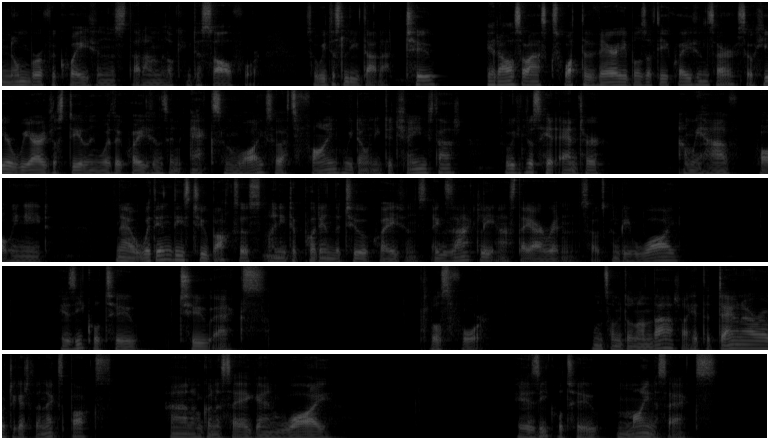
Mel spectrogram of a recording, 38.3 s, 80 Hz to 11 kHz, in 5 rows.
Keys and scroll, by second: 13.8 Return, 22.1 y, 23.4 =, 25.2 2, 26.2 x, 28.5 4, 30.4 Down, 33.8 y, 35.1 =, 36.4 -, 37.7 x.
